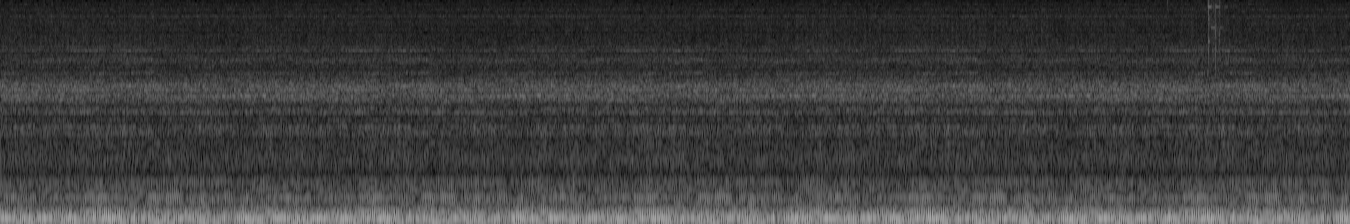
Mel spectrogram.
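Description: A propeller aircraft engine drones steadily from inside the cockpit.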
